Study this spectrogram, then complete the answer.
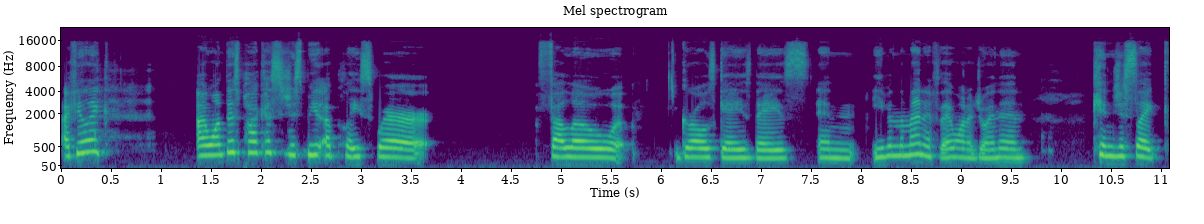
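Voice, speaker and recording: A woman with an American accent speaks at a fairly slow pace, using long, frequent pauses. Her tone is dark and mellow. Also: fairly high pitch for a woman, ordinary pitch variation. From Colorado. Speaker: podcast host. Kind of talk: casual monologue.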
